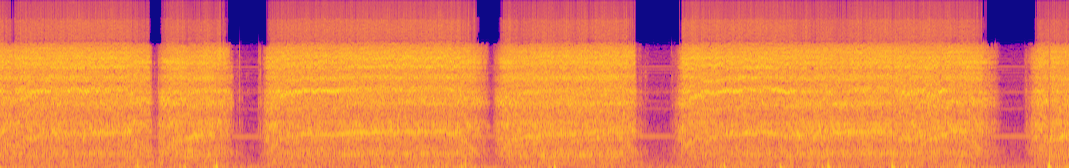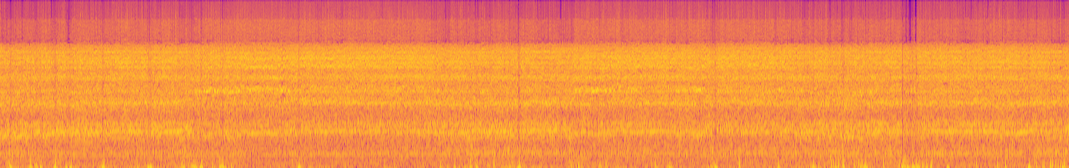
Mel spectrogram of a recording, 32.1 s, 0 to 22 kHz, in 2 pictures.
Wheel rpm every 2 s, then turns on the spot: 190, 110, 180, 140, 150, 180, 210, 110, 210, 210, 220, 220, 230, 230, 230, 230.
none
